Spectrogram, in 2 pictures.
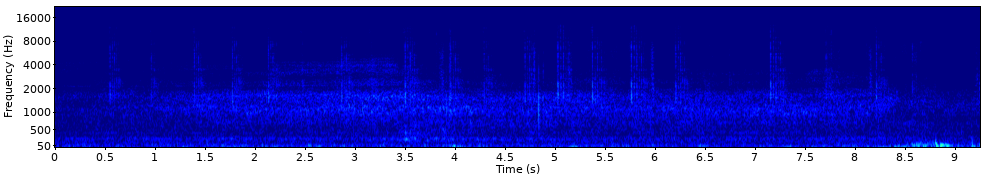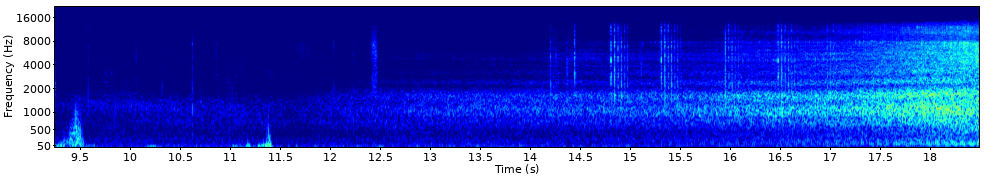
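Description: Road traffic on a highway: a steady background of passing cars, with a vehicle approaching and growing louder over the last few seconds. Two brief thumps near the middle.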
